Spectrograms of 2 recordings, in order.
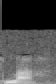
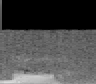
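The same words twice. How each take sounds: First: It is said in a northern accent. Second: It is said in a southern accent.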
